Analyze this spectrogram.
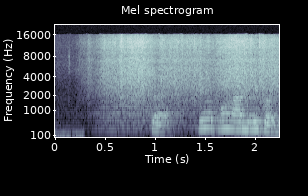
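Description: Flour, yeast, a sourdough starter and soy milk churn in a blender to make bread dough, a steady hiss with a low motor hum that swells partway through and keeps running to the end.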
